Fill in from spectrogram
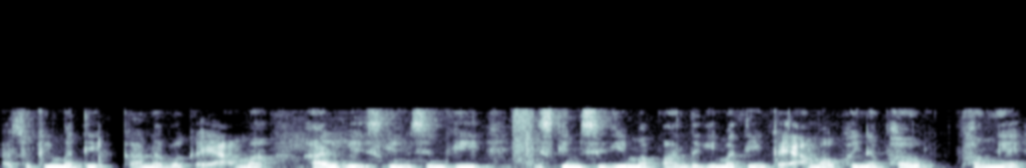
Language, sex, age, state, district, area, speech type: Manipuri, female, 30-45, Manipur, Bishnupur, rural, spontaneous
